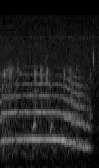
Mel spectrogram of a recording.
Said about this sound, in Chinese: 里面几头成年大象，大概觉得自己受到了冷落，叫了起来。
